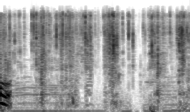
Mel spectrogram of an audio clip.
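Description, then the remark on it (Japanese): Crackly crinkling of a plastic bag being handled, with irregular bursts of rustle and crunch over about two seconds, a faint low hum underneath. “あ、袋の音がうるさいかしら大丈夫かな”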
